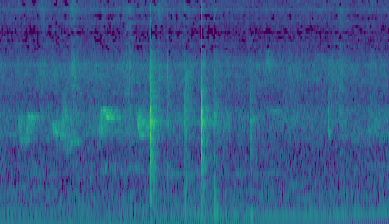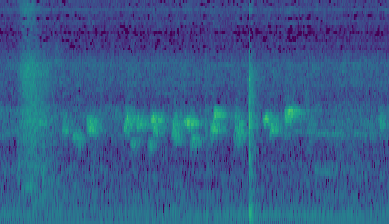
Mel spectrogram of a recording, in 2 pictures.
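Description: Small birds chirping in quick, short notes, over and over, with a faint steady hum underneath. A few sharp taps break in, the loudest about eight seconds in.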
